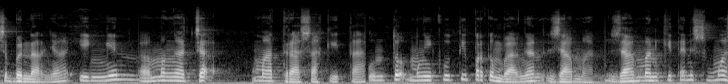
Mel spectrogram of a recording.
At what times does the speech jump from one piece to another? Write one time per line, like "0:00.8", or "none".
0:01.3
0:03.6
0:06.0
